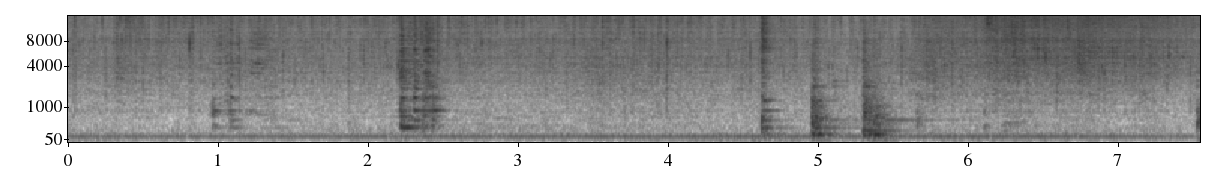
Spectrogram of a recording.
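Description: Raw ground pork, garlic and onion sizzling in oil in a hot wok while a metal spatula stirs and scrapes through the meat. A few sharp clanks of the spatula against the pan stand out, one a little over two seconds in and three close together around five seconds in.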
